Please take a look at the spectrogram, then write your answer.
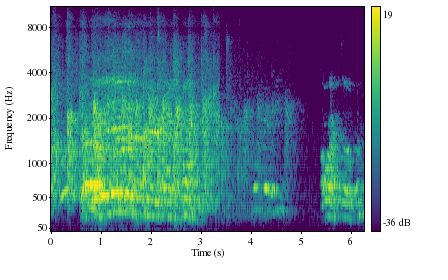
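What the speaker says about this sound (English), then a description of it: "let's clap it up" Audience applause and cheering at a live comedy event fill the room, loud and dense for about four seconds, then thin out and fade. A voice comes in over the tail end.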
